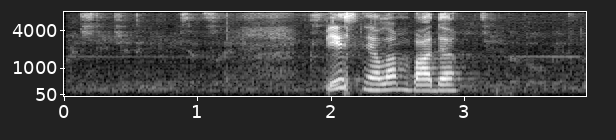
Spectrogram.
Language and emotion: Russian, positive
